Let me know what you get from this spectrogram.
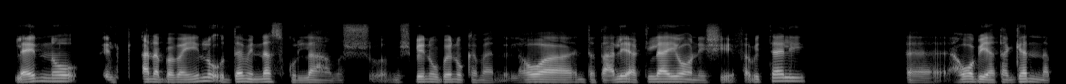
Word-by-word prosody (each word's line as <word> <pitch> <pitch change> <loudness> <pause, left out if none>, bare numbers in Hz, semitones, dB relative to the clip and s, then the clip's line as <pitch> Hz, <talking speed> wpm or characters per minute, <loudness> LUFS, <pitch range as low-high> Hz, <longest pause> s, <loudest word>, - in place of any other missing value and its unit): لأنه 145 -1 +3 0.3
الك - - -8
أنا 120 0 +5
بابين 115 +5 0
له 165 - -1
قدام 130 +6 +1
الناس 125 +1 0
كلها 100 -2 -5
مش 95 +1 -11 0.2
مش 105 -1 -12
بيني 125 0 +3
وبينه، 115 -1 -1
كمان، 100 -2 -11
اللي 95 +2 -16
هو 120 +2 +4 0.3
أنت 110 -1 -11
تعليقك 110 +1 +1
لا 125 0 +6
يُعني 115 -5 0
شيء، - - -5
فبالتالي 155 +5 -1 1.0
آآ، 95 0 -8
هو 125 +3 +2
بيتجنب 115 -1 +1
115 Hz, 135 wpm, -28 LUFS, 105-125 Hz, 1.0 s, لا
